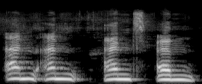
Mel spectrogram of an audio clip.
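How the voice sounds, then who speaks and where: A woman's voice: fairly high pitch, fairly even intonation, very slow, a little mellow. A woman in her fifties, born in Guyana and raised in England, chatting as a podcast guest and talking with many restarts. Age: 50s. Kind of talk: casual podcast interview.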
